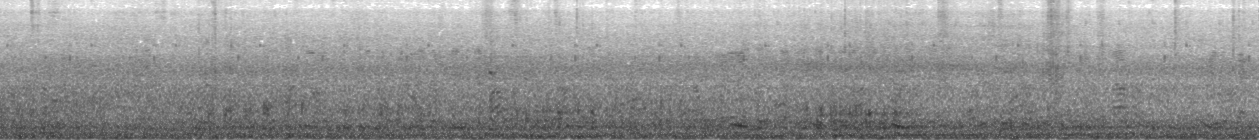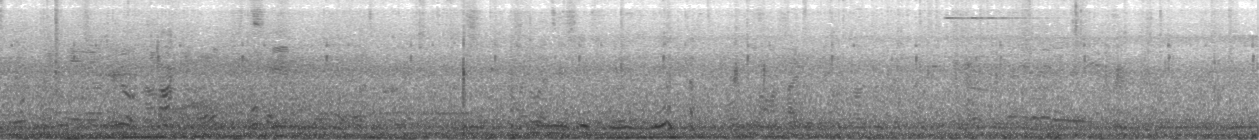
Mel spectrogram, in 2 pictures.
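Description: Men and women talk outdoors nearby.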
